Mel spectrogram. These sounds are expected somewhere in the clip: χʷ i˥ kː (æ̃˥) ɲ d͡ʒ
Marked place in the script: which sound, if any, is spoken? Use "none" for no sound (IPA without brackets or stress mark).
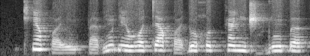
æ̃˥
